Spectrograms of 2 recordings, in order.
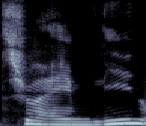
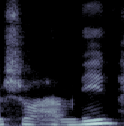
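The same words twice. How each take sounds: First: عاملين with eh first, "ehm-leen"; eh pronunciation. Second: عاملين with aa first, "aam-leen"; open aa pronunciation. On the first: Teacher giving both plural variants, عاملين with eh. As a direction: start عاملين on a long eh. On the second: Teacher giving both plural variants, عاملين with aa. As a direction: start عاملين on an open long aa. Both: Shown as a demonstration. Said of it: "we can also pronounce it".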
